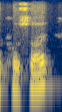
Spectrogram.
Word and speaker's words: foci: American pronunciation में फोसाई FOCI फोसाई और British में इसको फोकाई कहते हैं.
